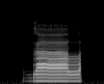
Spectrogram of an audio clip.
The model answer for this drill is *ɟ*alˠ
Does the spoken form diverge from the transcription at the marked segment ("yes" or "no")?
yes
